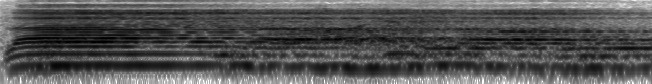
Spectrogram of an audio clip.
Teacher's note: maka waw tersebut jadi mad tabi'i ya. Jadi nantinya dibacanya illa hu ya, dua harakat.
